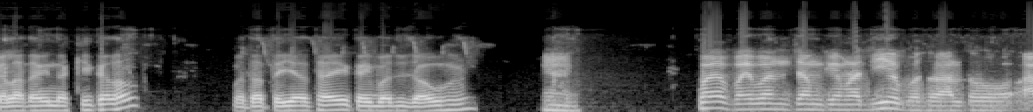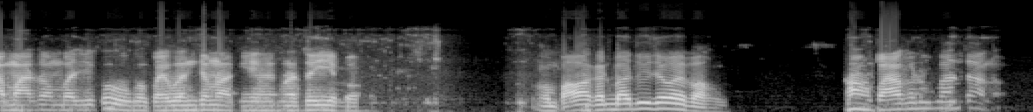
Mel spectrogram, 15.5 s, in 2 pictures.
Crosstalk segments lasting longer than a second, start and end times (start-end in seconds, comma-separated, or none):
none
